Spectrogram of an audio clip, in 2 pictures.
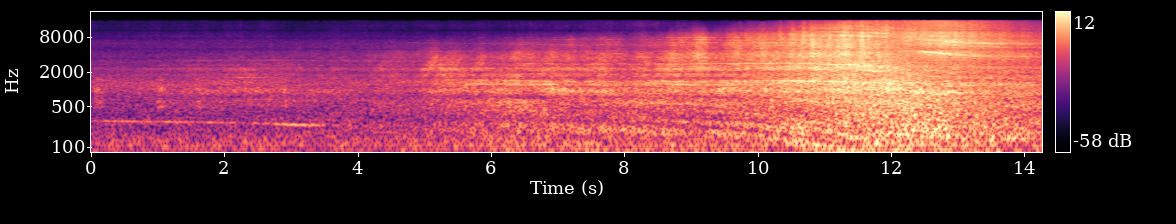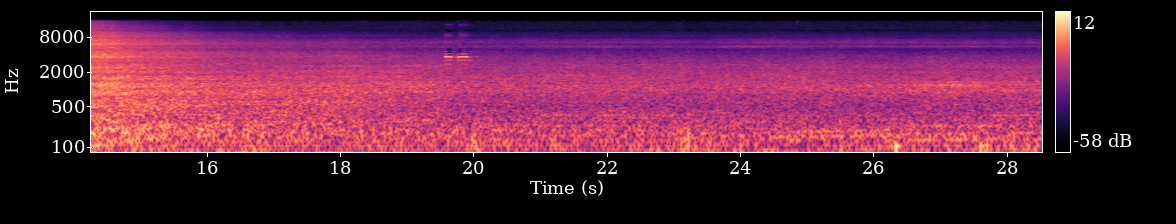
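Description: Airbus A321-231 airliner with IAE V2500 turbofans passing low overhead on final approach: the engine noise swells to a loud peak about twelve seconds in, its whine dropping in pitch as it goes by, then fades to a steady distant rumble.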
